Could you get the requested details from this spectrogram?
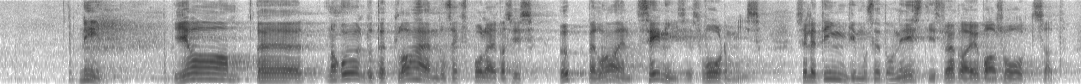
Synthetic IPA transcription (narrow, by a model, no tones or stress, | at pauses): niː | jɑ | nɑɡ̥uø̞e̞ld̪ud̪̥e̞t̪ːˑlɑɦe̞nd̪̥use̞kspo̞lekɑsis | ɤpːe̞lɑense̞nise̞svo̞rmḭs | se̞lːe̞t̪iŋɡimuse̞d̪o̞ne̞ːst̪isvæɡ̥ɑe̞bɑso̞ːt̪sɑ̰d̪̥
